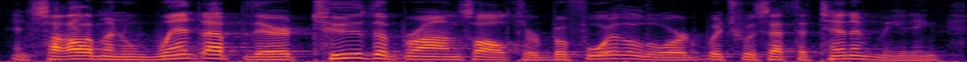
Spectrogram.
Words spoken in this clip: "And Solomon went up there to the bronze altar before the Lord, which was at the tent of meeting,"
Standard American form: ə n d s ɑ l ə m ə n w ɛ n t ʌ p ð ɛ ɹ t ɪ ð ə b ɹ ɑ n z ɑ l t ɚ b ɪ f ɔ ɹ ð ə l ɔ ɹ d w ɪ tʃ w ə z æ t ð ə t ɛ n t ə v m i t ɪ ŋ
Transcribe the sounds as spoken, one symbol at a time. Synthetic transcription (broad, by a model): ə n s ɑ l ə m ə n w ɛ n t ʌ p ð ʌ ɹ t ɪ ð ə b ɹ ɑ n z ɑ l t ɚ b ɪ f ɔ ɹ ð ə l ɔ ɹ d w ɪ tʃ w ə z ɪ t ð ə t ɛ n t ə v m i t ɪ ŋ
